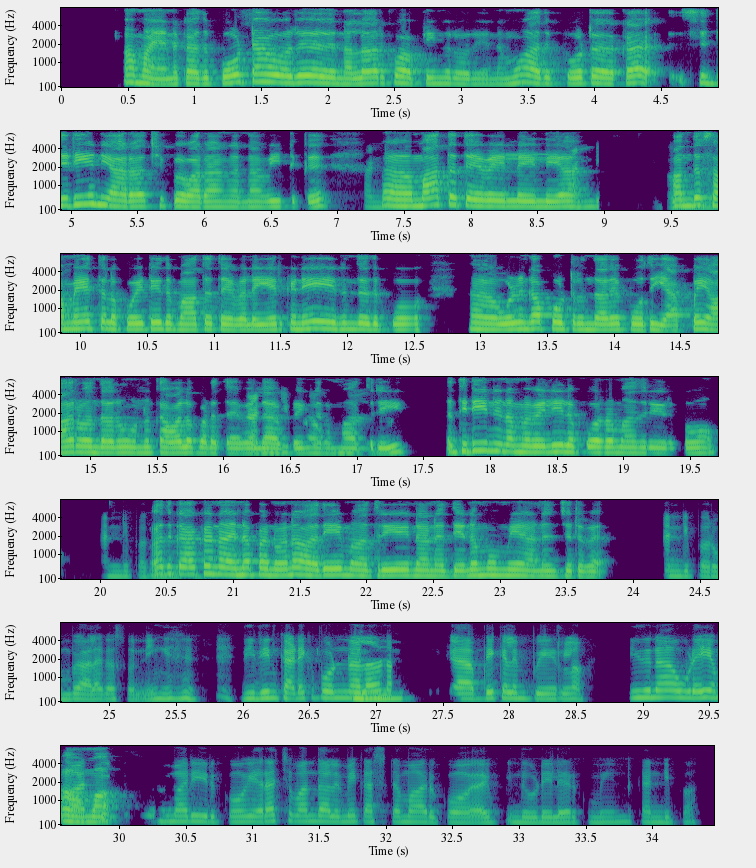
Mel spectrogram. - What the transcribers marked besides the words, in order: static; other background noise; distorted speech; mechanical hum; laughing while speaking: "அழகா சொன்னீங்க. திடீர்னு கடைக்கு"; unintelligible speech
- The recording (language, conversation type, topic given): Tamil, podcast, உங்கள் உடைபாணி உங்களைப் பற்றி பிறருக்கு என்ன சொல்லுகிறது?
